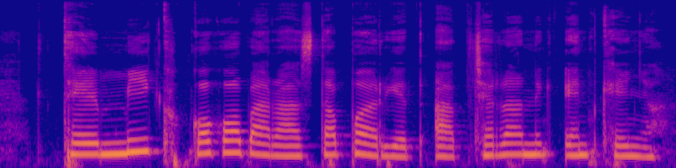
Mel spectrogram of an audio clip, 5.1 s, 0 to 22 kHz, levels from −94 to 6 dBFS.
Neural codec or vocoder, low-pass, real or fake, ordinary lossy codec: none; none; real; none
